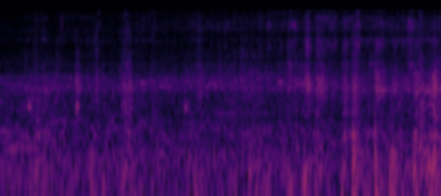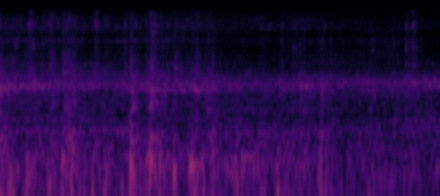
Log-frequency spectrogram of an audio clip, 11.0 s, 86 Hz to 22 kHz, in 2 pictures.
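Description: Toyama Chiho Railway De7000-series tram rolling slowly past on street track, with its wheels clicking and knocking over rail joints. The sound is loudest about four to seven seconds in, as the tram goes by.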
